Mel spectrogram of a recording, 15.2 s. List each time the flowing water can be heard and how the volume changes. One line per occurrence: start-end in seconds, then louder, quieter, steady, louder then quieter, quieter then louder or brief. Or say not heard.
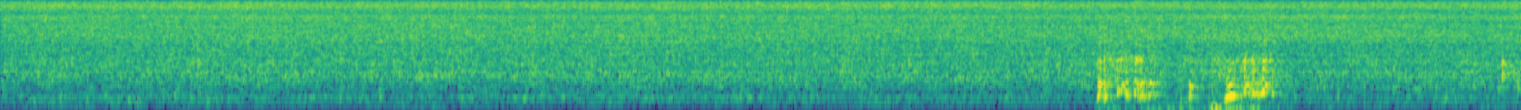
0.0-15.1 steady.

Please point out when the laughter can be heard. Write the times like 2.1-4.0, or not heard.
10.9-12.8.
